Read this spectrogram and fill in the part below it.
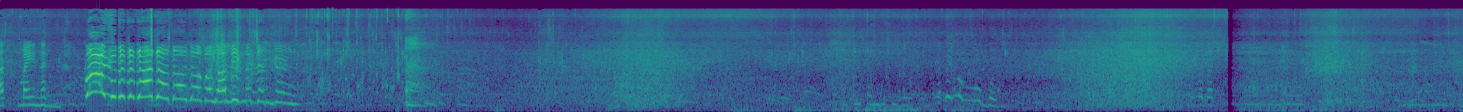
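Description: Water laps and splashes gently outdoors.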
